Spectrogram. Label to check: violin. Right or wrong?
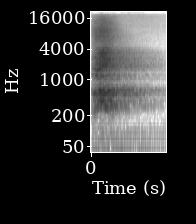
Wrong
